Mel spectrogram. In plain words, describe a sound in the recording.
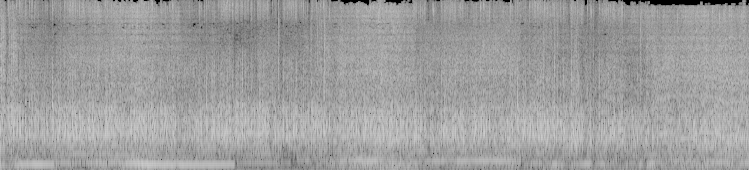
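A rally car engine revs hard and shifts gears.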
